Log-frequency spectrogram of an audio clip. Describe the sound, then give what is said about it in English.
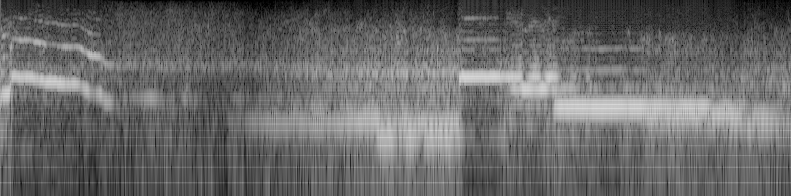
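A jackal howls through the night in long, wavering cries that slide downward and then hold steady, several voices overlapping into a sustained, mournful chorus from a distance with no talking. “I must admit that the howling of the distant jackal even made me nervous.”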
